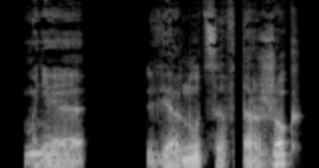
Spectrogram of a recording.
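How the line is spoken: Quiet, shaken question. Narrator (Russian): тихо спросил провинциальный настоятель, чувствуя, как подкашиваются ноги

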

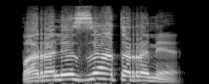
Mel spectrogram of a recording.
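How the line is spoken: Commander shouting. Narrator (Russian): выкрикнул командир

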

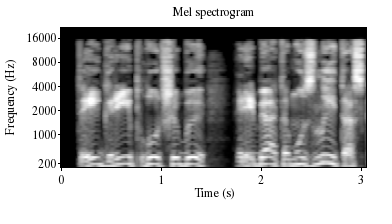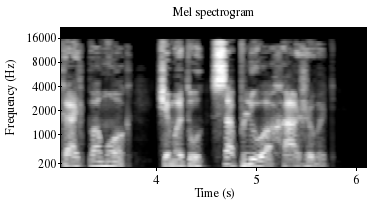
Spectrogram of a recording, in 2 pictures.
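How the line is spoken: Barking raider. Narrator (Russian): кто-то из налетчиков рявкнул

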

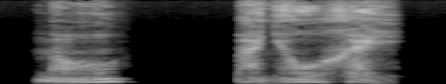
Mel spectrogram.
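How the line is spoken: Quiet speech. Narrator (Russian): тихонько говорю Ярику

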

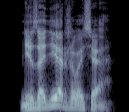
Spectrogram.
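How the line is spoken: Growl. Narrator (Russian): рыкнул Валлар

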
